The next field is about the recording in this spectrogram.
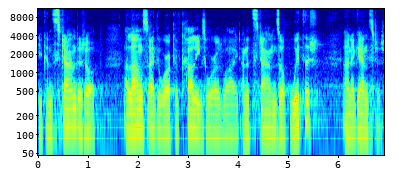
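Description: A man with an Irish accent speaks over light background noise. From Ireland. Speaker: research funding agency head. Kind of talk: conference address. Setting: conference stage with audience. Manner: hesitant, many fillers. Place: hall. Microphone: podium.

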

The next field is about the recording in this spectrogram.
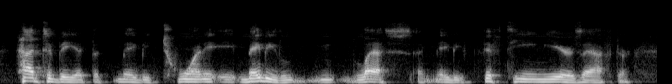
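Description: A man's somewhat breathy voice, medium in pitch. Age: 60s. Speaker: film cinematographer. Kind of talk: casual interview conversation. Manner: self-deprecating joker.

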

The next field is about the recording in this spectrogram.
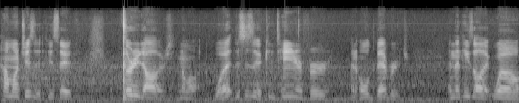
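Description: Over noticeable background noise, a man talks with fairly even intonation in a dry sound with no echo. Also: moderate pace. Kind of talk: comedic storytelling skit. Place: garden.

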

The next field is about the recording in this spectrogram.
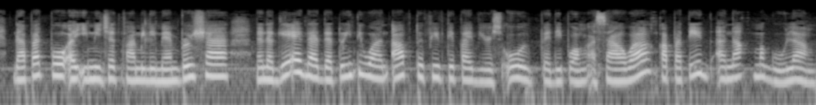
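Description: A woman talks at a moderate pace, her pitch medium for a woman with ordinary variation. She has an unremarkable speaking voice. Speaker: real estate broker. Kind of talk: sales pitch. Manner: brisk, upbeat, persuasive pitchman-style urgency; polite, formal, rehearsed.

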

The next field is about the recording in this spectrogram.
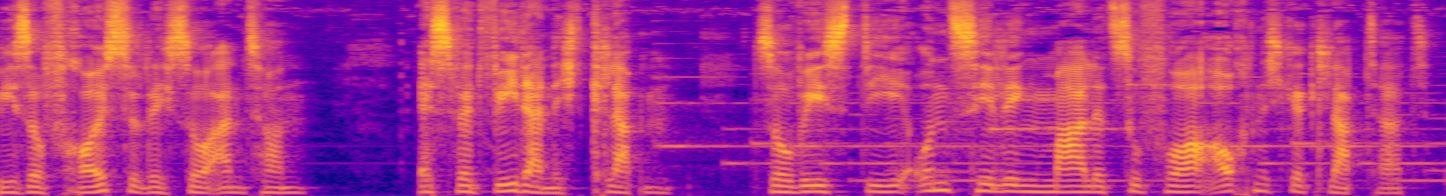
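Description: In a put-on character voice, a man speaks at a very slow pace with a very deep, low pitch as faint music plays in the background. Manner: taunting, mocking.

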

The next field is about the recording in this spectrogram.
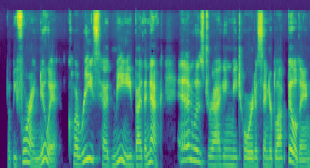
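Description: This natural reading voice carries lively intonation throughout.

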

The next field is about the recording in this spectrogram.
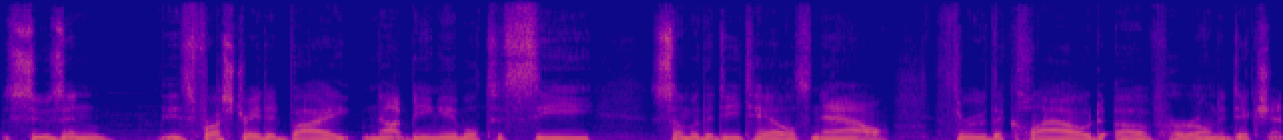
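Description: In a plain, everyday voice, a man speaks at a moderate pace, his fairly low pitch varying in an ordinary way. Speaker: investigative journalist. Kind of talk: interview, explaining the case. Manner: measured, explanatory, with fillers.

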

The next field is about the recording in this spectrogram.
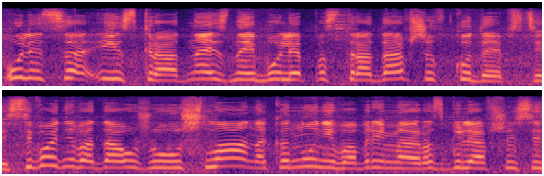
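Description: Speaking at a very fast pace, a woman uses a high pitch. The sound is dry with no echo, with light background noise. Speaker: TV news correspondent. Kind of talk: news report stand-up. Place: street. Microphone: handheld.

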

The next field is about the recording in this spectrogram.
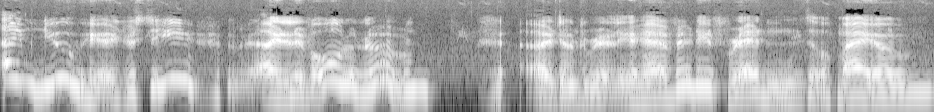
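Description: In a cartoonish character voice, the speaker talks at a very slow pace. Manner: remorseful, sheepish.

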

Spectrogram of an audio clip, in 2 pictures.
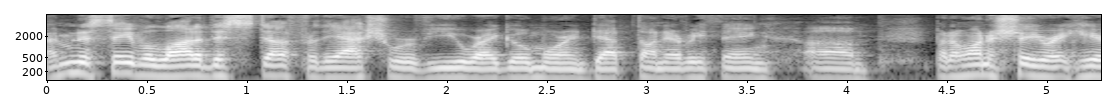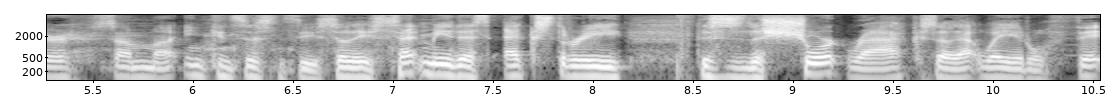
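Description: In a dry recording with no echo and a quiet background, a man speaks at a very fast pace with fairly even intonation. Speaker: fitness vlogger. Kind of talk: casual vlog chat. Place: gym. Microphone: phone near.

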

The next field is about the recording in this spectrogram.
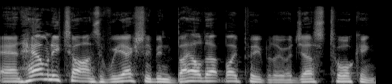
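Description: At a moderate pace, a man speaks with a fairly high pitch in a dry sound with no echo and a quiet background. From Australia. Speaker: pastor. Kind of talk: sermon delivered to a congregation. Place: church. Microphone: headset.

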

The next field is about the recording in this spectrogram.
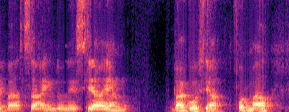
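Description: A man with a Luxembourgish accent. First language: Luxembourgish (speaking Indonesian). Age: young. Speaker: mathematics lecturer; guest. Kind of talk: interview; interview answer. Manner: halting with many fillers. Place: home room. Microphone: video call.

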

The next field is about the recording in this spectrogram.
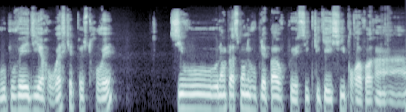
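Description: Here a man talks at a moderate pace and medium pitch, his dark, mellow tone carrying ordinary pitch variation. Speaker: tech tutorial YouTuber. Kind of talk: tutorial. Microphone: built-in laptop mic.

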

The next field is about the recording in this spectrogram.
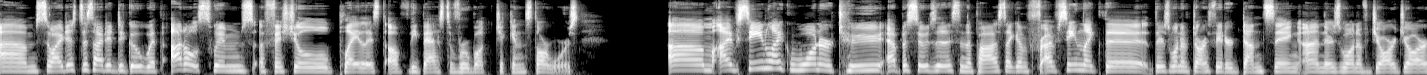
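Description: A woman at a moderate pace with ordinary pitch variation, in a dry sound with no echo and a quiet background. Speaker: content creator. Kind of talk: casual vlog chat. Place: home room. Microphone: studio mic.

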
